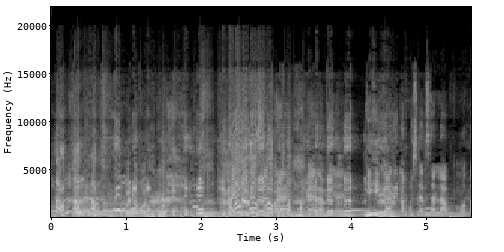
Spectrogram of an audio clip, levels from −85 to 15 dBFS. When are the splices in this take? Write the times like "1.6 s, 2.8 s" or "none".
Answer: none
